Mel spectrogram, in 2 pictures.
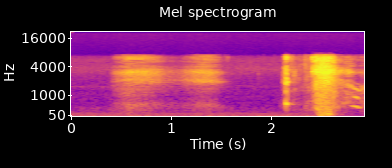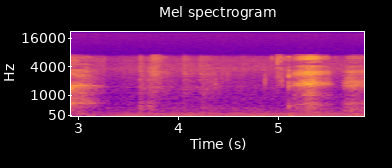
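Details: Hay fever (pollen allergy) sneezing: a sharp inward gasp, then one loud explosive sneeze with quieter sniffs around it.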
